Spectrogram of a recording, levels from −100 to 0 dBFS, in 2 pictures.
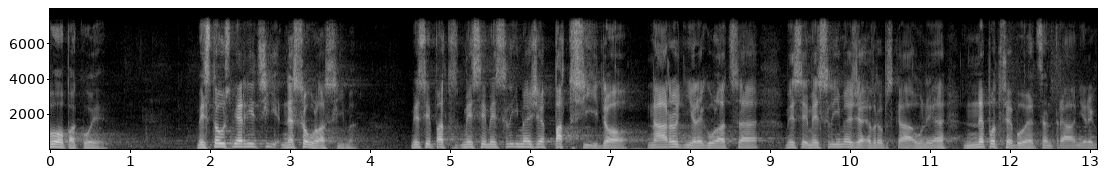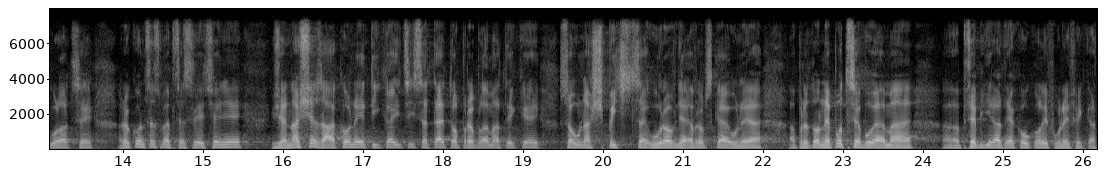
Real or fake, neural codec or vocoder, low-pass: real; none; 7.2 kHz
